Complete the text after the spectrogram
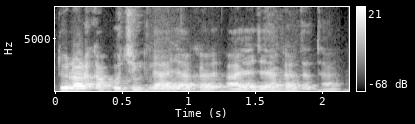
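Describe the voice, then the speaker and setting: High-voiced male storyteller. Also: steady tone, fast, a little mellow. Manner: chatty, addresses listeners as friends, frequent restarts and fillers. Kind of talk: casual storytelling narration.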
